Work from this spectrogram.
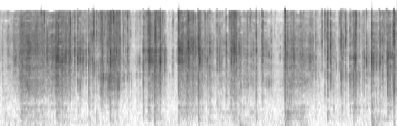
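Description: Fingers snap thin, dry green-and-white soap chips, then crush and rake through the pile of brittle pieces. Dense, bright crackling and crunching in quick bursts fills the clip, with brief pauses between handfuls.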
